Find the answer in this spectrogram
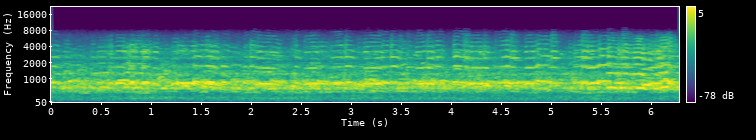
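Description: A flock of whooper swans gives a continuous chorus of loud, bugling, trumpet-like honks, many voices overlapping without pause.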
